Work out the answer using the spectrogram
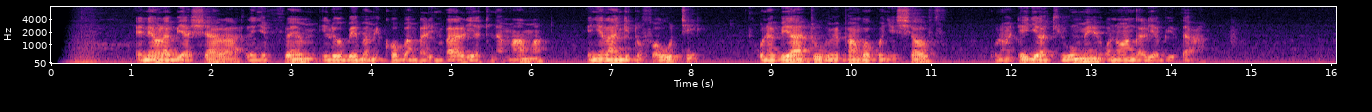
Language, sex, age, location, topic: Swahili, male, 25-35, Dar es Salaam, finance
